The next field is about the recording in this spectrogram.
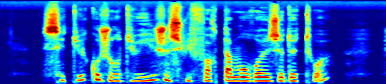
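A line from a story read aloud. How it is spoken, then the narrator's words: Whispering. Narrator (French): chuchota-t-elle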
